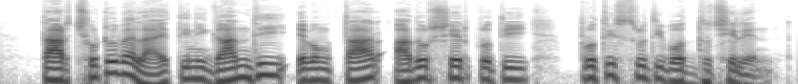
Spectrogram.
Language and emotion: Bengali, neutral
